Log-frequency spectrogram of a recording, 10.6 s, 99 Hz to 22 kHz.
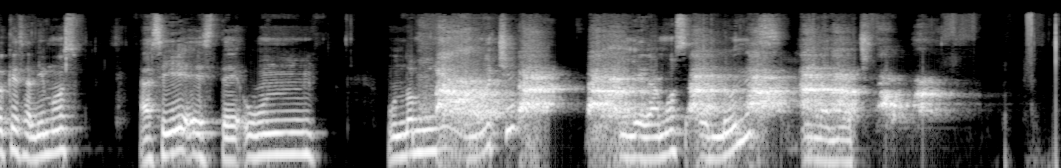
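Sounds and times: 
speech: 0.0s - 3.3s, 3.9s - 9.0s
small dog barking and yipping: 4.2s - 9.8s.

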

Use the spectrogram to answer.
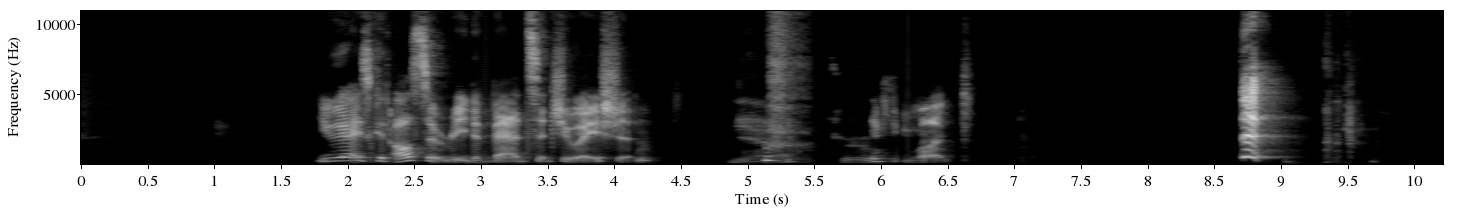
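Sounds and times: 
speech: 1.8s - 6.8s
person hiccuping: 8.7s - 9.2s.

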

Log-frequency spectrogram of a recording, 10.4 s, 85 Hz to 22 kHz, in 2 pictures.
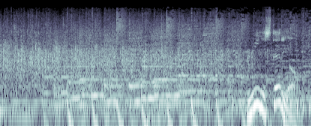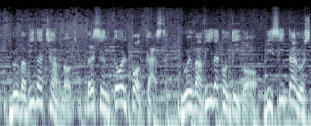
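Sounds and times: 
large church audience applauding: 0.0s - 5.6s
speech: 4.1s - 10.3s.

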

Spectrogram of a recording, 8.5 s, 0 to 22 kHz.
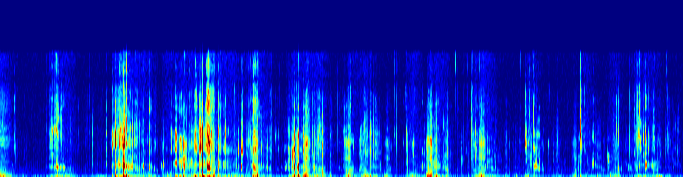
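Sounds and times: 
wet crunchy chewing of a pickle: 0.0s - 8.5s
crunchy bite into a pickle: 0.6s - 8.5s.

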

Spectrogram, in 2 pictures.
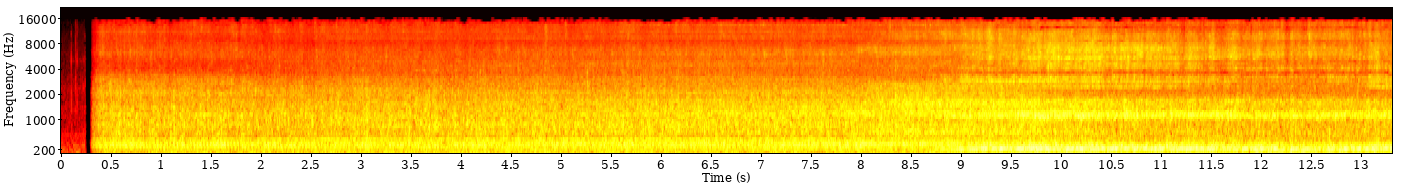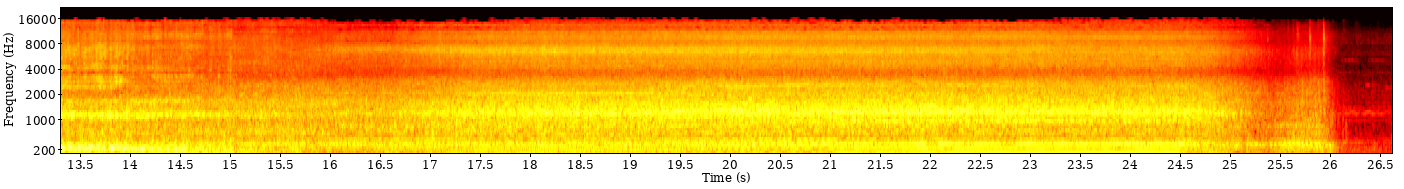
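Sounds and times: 
blender running: 0.3s - 26.1s.

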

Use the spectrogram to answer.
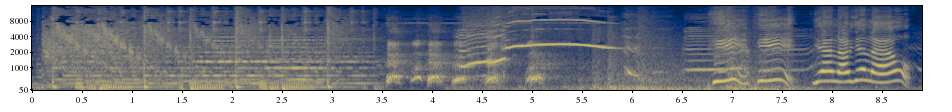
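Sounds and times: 
music: 0.0s - 8.8s
dog barking in quick sharp bursts: 3.5s - 4.3s
child's loud high-pitched rising scream as the dog bites: 4.2s - 5.8s, 6.5s - 8.0s
speech: 8.2s - 8.8s.

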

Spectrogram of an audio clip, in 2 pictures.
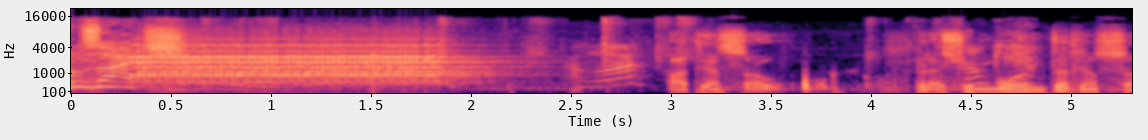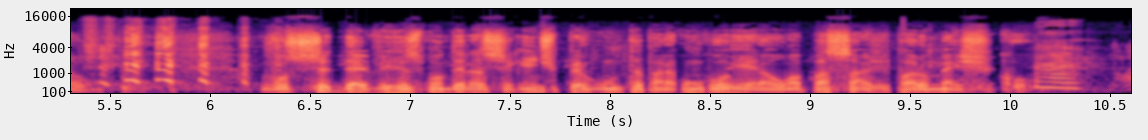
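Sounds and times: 
speech: 0.0s - 0.8s, 3.0s - 3.6s, 4.2s - 10.6s
telephone ringing with an electronic trill: 0.0s - 2.4s
laughter: 5.2s - 6.8s.

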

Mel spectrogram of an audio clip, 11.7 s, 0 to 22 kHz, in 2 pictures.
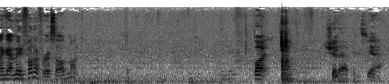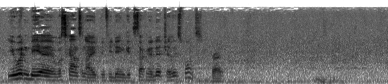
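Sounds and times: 
speech: 0.0s - 1.4s, 3.8s - 4.1s, 4.9s - 9.4s
rain falling: 0.0s - 11.6s.

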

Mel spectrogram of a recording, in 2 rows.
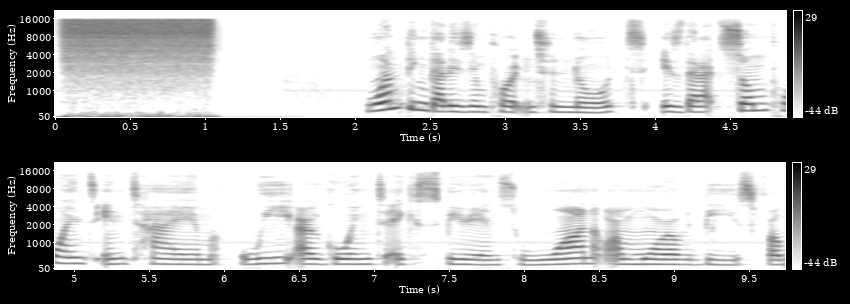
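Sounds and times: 
aerosol spray can hissing: 0.0s - 1.2s
speech: 2.1s - 9.7s.

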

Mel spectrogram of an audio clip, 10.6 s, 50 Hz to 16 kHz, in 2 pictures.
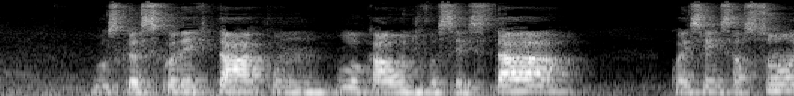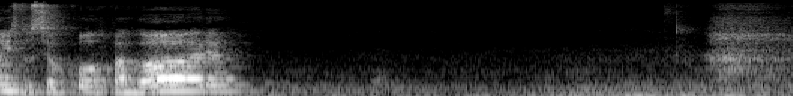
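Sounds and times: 
quiet low hum: 0.0s - 10.5s
speech: 0.6s - 3.9s, 4.5s - 7.0s
deep breath in and out: 4.0s - 4.5s, 9.8s - 10.5s.

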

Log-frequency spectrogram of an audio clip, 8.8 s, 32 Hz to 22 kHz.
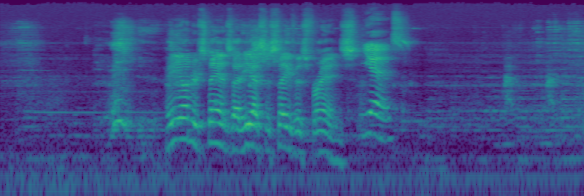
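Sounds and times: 
speech: 2.5s - 6.1s
dog barking: 7.5s - 8.6s.

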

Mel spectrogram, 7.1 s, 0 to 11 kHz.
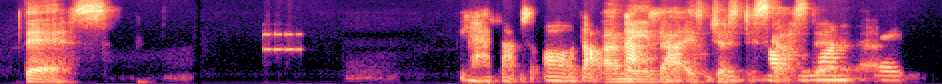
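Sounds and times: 
speech: 0.2s - 0.8s, 3.5s - 6.9s
electronic phone alarm tone of gentle chimes: 2.0s - 2.3s.

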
